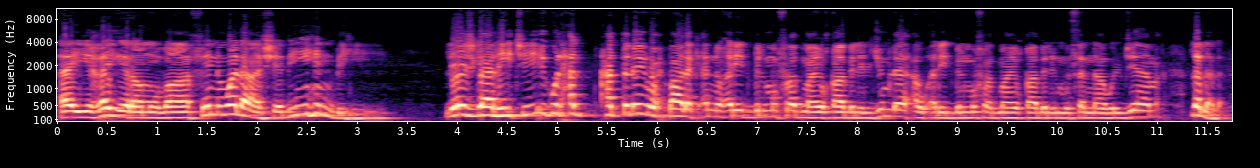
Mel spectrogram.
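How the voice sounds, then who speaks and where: A man's voice: high voice, steady tone, rapid-fire, highs cut off. A man teaches a grammar lesson. He explains each point step by step, asks questions and answers them himself, and stops to correct his own slips. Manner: corrects himself mid-sentence.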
